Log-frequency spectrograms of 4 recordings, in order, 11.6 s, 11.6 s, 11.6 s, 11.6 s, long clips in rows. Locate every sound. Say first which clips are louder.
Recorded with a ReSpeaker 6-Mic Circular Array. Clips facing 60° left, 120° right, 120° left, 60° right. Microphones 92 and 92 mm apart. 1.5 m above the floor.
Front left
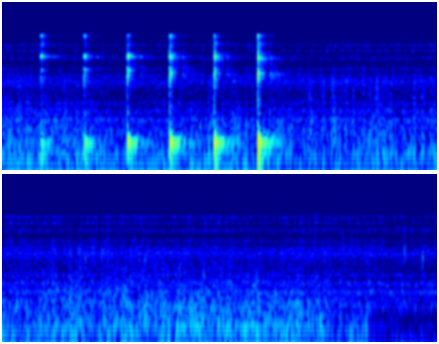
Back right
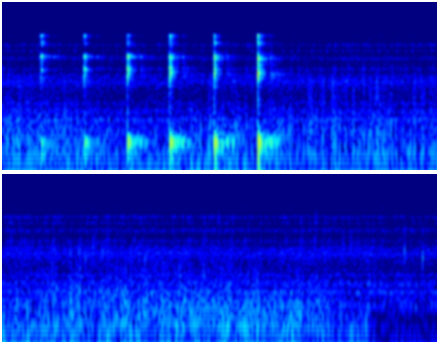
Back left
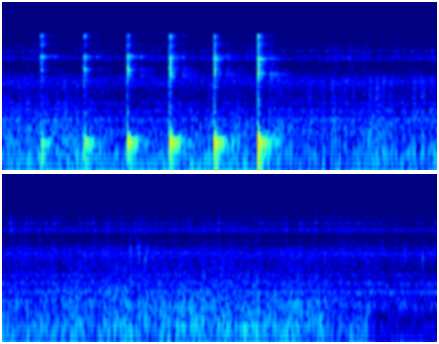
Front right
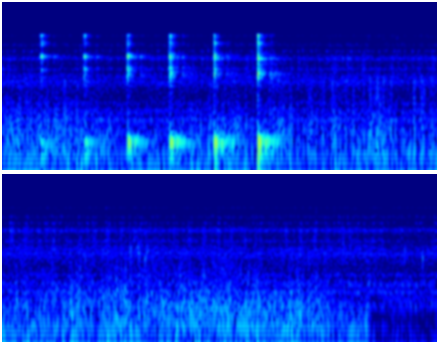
0.5 s tapping: front left 3 dB, back left 10 dB; 135° left, 0.5 m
